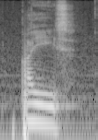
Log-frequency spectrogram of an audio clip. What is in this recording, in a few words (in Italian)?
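"paese", Sicilian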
